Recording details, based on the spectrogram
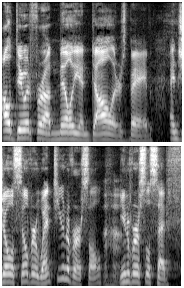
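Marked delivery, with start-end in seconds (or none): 0.0-2.2 sarcastic, clearly not meaning it. Retelling how a man answered an offer to make a movie: mock-sarcastic retelling.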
